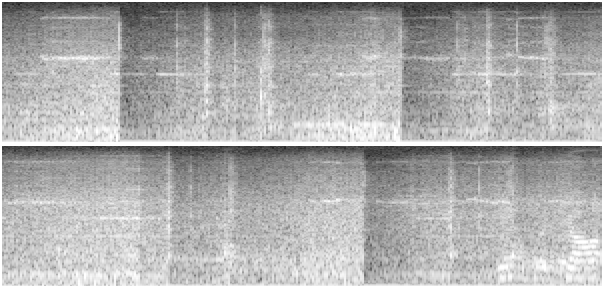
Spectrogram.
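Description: Automatic filter-paper tea bag packing machine running, a steady mechanical clatter with rapid repeated clicks as it forms, fills and seals sachets. Voices come in near the end.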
